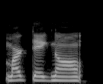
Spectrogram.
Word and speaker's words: Mark Daigneault: We both have Mark Daigneault.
